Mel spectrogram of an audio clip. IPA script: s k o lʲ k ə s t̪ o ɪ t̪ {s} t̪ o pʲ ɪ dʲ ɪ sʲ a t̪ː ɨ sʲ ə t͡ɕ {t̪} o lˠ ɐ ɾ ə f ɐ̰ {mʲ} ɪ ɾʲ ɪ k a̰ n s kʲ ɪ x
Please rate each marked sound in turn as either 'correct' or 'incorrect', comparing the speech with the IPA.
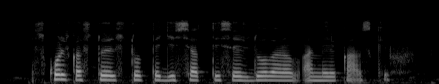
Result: correct, incorrect: d̪, correct

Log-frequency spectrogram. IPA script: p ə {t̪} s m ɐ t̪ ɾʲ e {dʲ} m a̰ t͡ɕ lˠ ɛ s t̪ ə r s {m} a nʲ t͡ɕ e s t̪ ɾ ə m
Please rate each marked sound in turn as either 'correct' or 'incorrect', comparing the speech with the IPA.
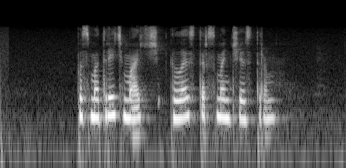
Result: incorrect: none, incorrect: tʲ, correct

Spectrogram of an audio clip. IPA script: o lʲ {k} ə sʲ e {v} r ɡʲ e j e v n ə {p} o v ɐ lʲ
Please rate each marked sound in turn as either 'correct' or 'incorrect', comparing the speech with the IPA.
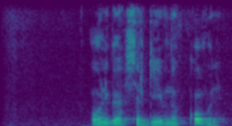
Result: incorrect: ɡ, incorrect: none, incorrect: k

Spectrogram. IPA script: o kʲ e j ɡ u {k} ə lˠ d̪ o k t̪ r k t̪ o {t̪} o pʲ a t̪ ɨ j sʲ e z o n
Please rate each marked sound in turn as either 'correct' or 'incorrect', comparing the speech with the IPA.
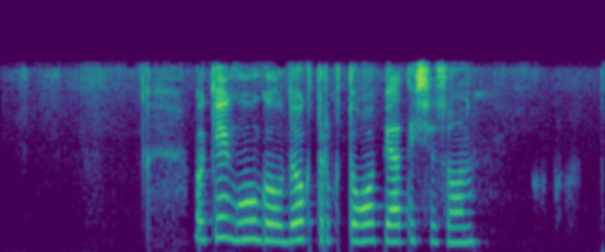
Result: incorrect: ɡ, incorrect: none

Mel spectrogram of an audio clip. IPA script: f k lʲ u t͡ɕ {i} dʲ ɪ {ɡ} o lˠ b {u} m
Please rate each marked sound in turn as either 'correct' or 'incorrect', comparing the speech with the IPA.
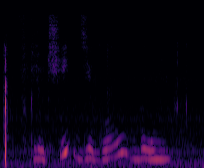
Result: correct, correct, correct

